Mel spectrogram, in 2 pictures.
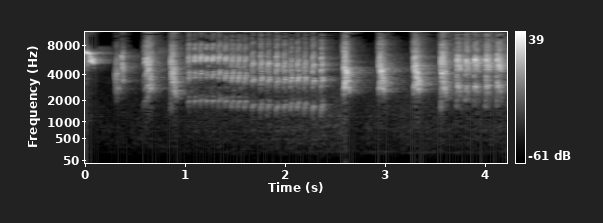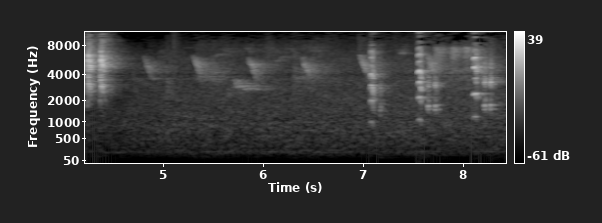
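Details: Long-tailed shrike (cendet), said to be fierce and rich-voiced, opening with a rapid buzzy trill and harsh notes, then sharp high chirps fading into softer thin whistles.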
